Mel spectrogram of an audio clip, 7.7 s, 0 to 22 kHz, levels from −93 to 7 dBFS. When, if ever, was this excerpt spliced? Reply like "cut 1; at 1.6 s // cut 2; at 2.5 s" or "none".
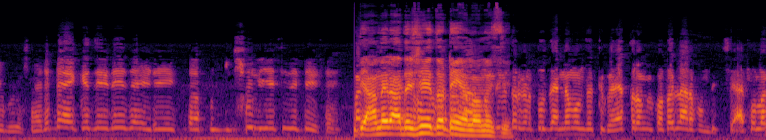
cut 1; at 3.6 s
